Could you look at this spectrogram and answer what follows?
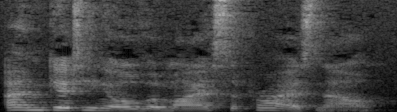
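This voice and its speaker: A woman's voice: mid-range voice, normal speed, creaky, darkish tone, reverberant, close to an everyday voice, low-quality recording. A woman reading aloud, voicing a stern, dry-spoken middle-aged spinster. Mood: dry, firm. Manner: dry, firm, matter-of-fact.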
